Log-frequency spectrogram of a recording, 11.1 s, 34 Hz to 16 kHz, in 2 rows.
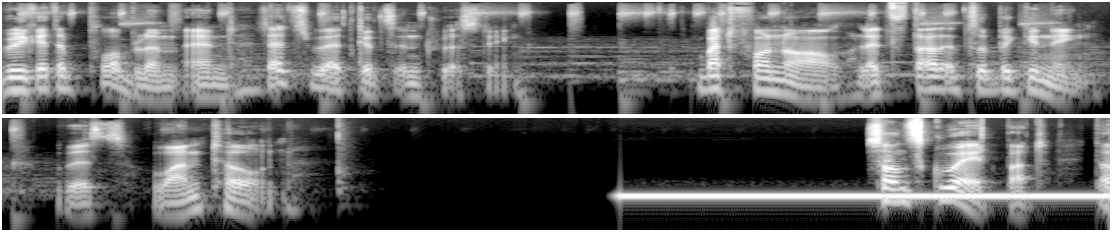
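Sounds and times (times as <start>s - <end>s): pure sine tone: 8.6s - 11.0s.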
